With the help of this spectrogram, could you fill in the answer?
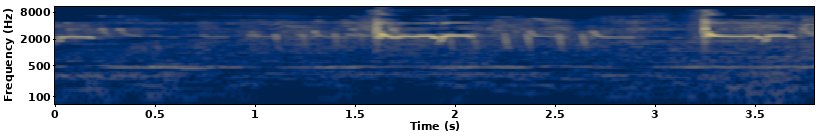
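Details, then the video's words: Common redshank (Tringa totanus) giving loud, ringing whistled notes, with a sharp descending piping call twice, over a softer run of high whistles and a low steady hum. "Odgłosy i Dźwięki jakie wydaje Krwawodziób"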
